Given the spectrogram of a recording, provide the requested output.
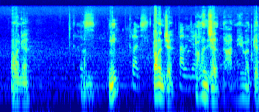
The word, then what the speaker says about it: Ballinger: Ballinger. No, I knew I'd get it right. I'm going to put it's a soft G. The soft G.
